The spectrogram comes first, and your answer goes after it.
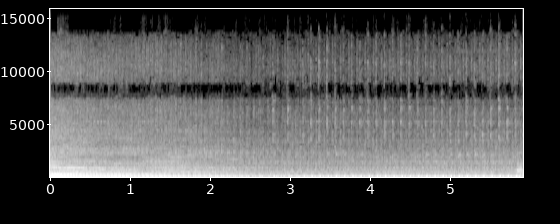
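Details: Honda EB 11000 generator on a 20 lb propane tank with the restricting connector bypassed: catches at once and settles into a steady, even low thump with no stumbling or hunting; clean, healthy start.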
